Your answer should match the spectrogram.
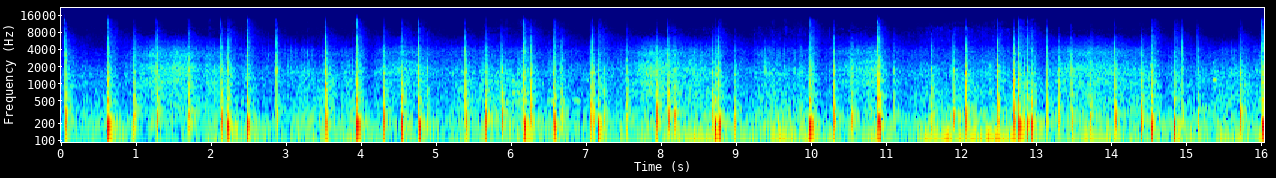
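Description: Fireworks going off: an irregular string of sharp bangs and crackles, several a second, over a steady low background.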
